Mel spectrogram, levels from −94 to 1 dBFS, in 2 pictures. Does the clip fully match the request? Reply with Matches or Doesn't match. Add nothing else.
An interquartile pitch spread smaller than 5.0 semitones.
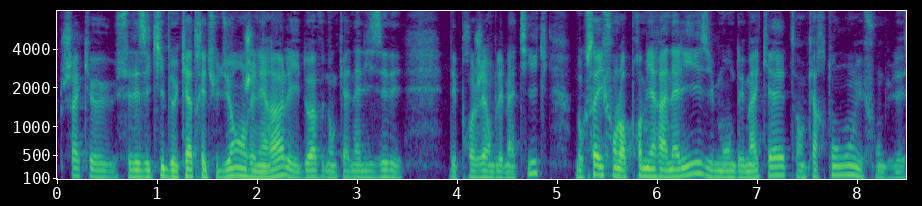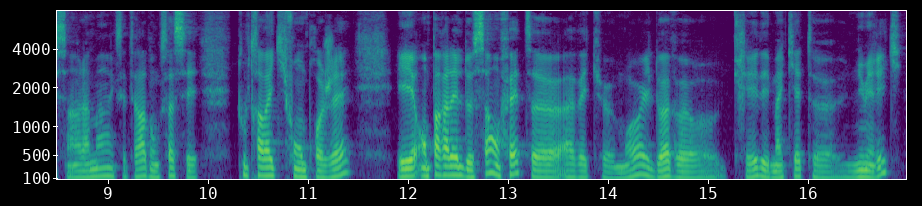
Matches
